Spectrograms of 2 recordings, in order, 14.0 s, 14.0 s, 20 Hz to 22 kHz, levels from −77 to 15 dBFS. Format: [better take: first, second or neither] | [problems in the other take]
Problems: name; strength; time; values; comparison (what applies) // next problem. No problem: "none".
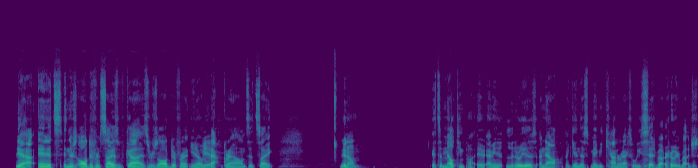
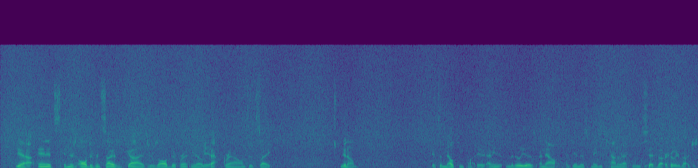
first | hiss; loud; throughout; 6 dB below the speech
